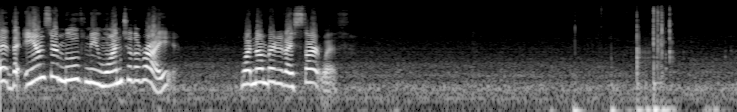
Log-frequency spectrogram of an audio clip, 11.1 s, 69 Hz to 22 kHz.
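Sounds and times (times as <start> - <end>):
clicks and knocks on a desk: 8.6 - 11.0.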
